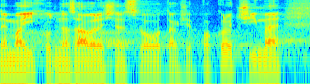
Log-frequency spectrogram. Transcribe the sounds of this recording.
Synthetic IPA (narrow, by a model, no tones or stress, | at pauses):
nɛmajiːxucnazaːvɪɾɛt͡ʃnɛːslovot̪aɡʒɛpo̞kɾo̞t͡ʃiːmɛ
